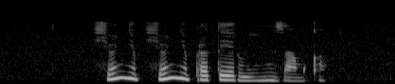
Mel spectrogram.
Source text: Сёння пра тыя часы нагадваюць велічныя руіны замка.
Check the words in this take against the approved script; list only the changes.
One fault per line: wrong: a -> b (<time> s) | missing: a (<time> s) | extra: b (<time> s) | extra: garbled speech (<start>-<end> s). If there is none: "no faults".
extra: сёння (1.5 s)
missing: часы нагадваюць велічныя (2.3 s)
